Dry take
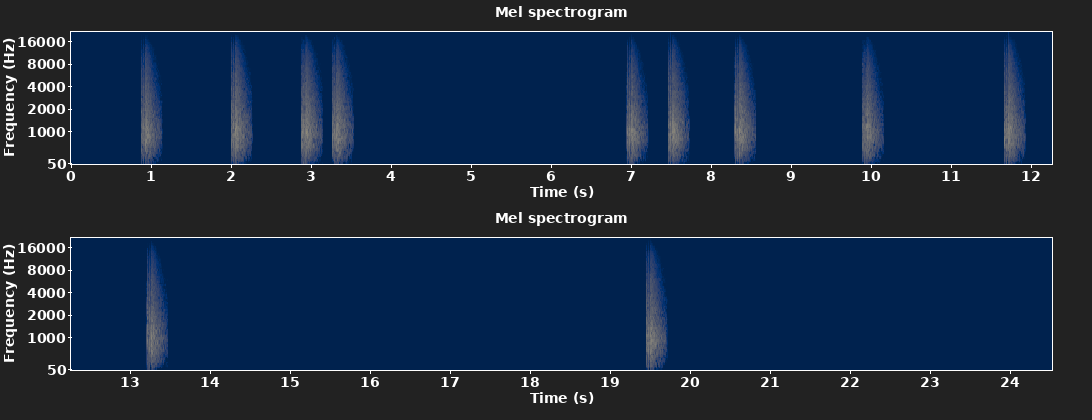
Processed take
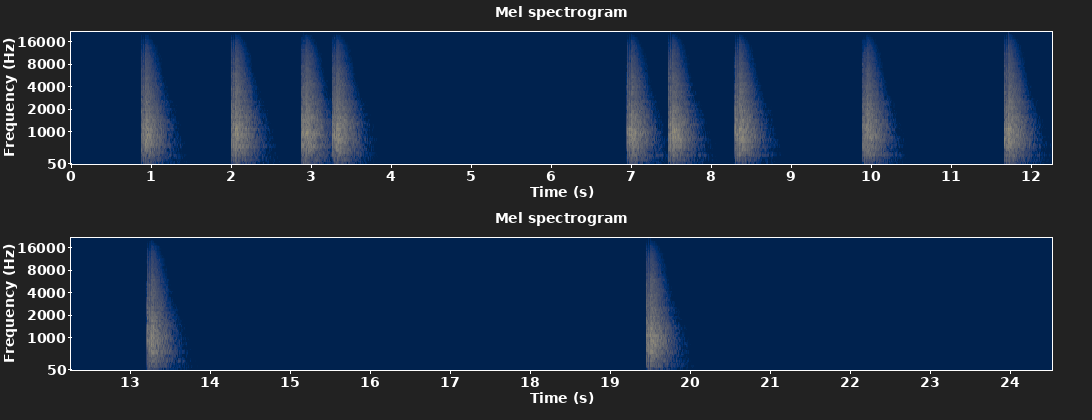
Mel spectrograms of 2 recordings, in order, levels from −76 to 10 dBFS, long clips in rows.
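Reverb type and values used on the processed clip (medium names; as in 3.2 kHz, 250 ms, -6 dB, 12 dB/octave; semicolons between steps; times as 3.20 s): simulated room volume 100 m³, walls mixed, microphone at 0.56 m; trim +3 dB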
